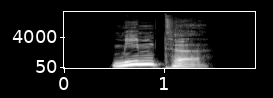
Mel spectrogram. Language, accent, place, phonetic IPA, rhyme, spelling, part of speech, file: German, Germany, Berlin, [ˈmiːmtə], -iːmtə, mimte, verb, De-mimte.ogg
- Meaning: inflection of mimen: 1. first/third-person singular preterite 2. first/third-person singular subjunctive II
